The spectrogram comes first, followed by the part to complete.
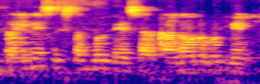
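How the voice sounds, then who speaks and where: A man's voice: mid-range voice, flat delivery, quick pace, sharp tone, echoey room, distant mic, rough recording. A man in his forties phoning in to a call-in program, earnestly and politely describing his complaint. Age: 40s. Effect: phone-in caller heard over the line. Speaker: phone-in caller.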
